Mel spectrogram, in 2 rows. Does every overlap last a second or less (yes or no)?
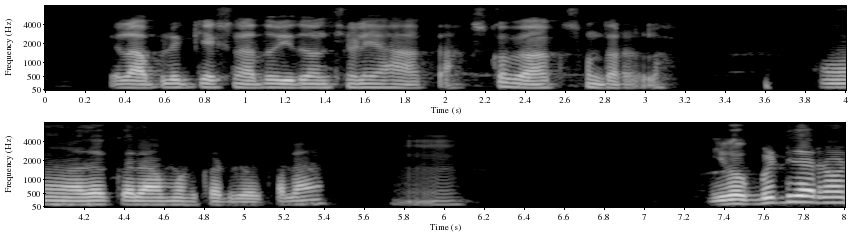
yes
